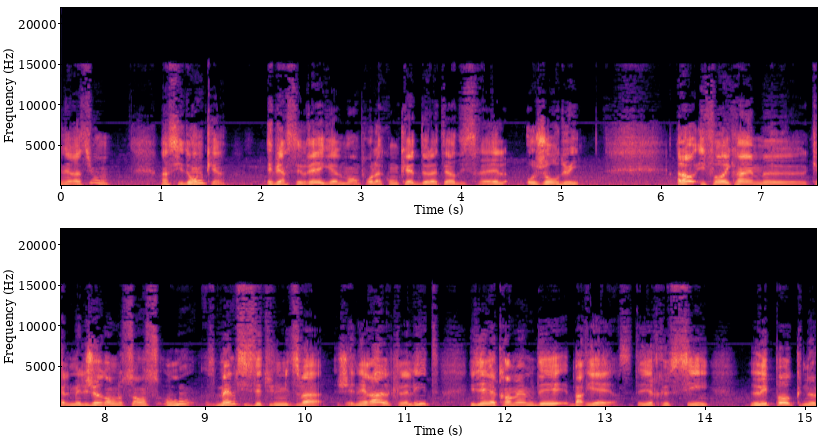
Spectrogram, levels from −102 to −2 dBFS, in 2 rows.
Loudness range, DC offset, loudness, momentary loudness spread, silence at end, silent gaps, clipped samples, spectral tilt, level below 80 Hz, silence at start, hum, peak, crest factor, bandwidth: 2 LU; under 0.1%; -24 LUFS; 12 LU; 0 s; none; under 0.1%; -3.5 dB/octave; -66 dBFS; 0 s; none; -6 dBFS; 20 dB; 15.5 kHz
